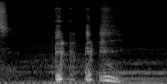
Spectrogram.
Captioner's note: ahem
